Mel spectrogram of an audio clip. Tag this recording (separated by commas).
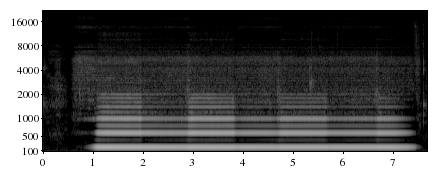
Musical instrument, Wind instrument, Music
